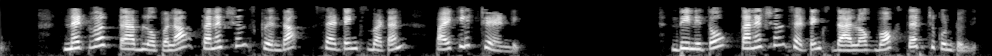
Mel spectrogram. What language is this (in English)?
Telugu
